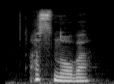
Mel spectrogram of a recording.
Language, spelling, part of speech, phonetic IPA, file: Russian, основа, noun, [ɐsˈnovə], Ru-основа.ogg
- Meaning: 1. basis, foundation, base 2. fundamentals, essential principles, ABC, basics, foundation 3. stem 4. warp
